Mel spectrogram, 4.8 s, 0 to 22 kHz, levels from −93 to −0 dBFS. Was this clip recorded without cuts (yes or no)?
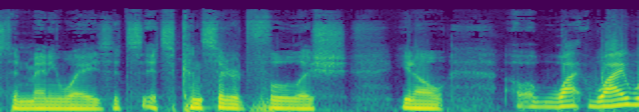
yes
